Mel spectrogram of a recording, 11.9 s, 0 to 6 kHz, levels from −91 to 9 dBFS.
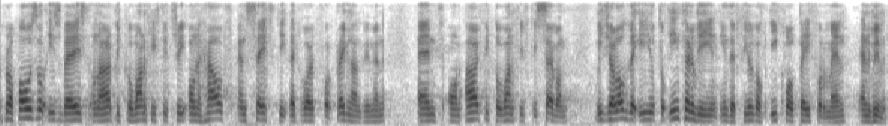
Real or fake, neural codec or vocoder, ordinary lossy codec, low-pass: fake; codec, 44.1 kHz, 3.4 kbps, Pupu-Codec; none; 5.4 kHz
